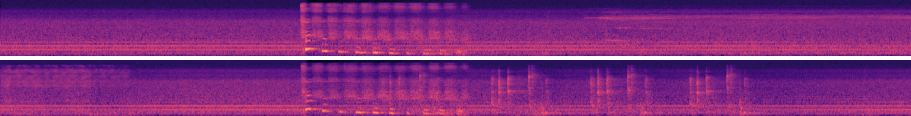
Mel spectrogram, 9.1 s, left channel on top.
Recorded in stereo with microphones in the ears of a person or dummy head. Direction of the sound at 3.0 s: 60° left (ahead or behind).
